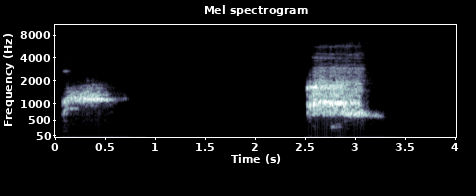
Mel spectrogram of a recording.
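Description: A woman's two short, breathy exhalations of effort while lifting a dumbbell. The first comes right at the start and the second, louder and rougher, about two and a half seconds in, each under a second long.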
